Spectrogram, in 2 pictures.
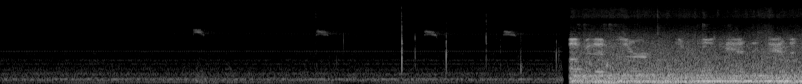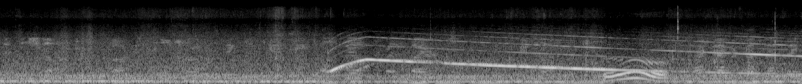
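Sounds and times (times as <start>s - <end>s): boat engine running: 5.4s - 16.0s
siren-like tone: 11.2s - 16.0s.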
